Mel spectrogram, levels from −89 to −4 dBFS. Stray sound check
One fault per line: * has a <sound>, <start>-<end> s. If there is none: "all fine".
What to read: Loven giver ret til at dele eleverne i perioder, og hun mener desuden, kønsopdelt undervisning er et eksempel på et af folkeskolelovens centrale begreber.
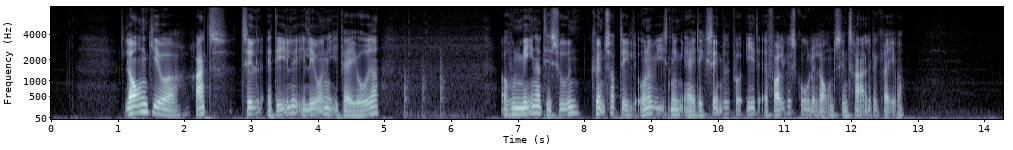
* has a thud, 5.3-6.4 s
